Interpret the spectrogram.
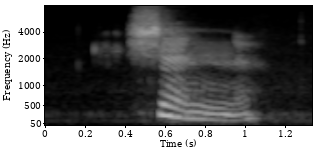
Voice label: "Chene", French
